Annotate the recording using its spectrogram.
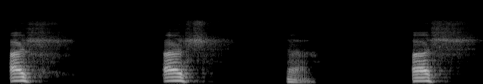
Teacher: lidah tengah ngangkat, tapi hanya mengarah ke langit-langit, dia tidak nempel ke langit-langit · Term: huruf shin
